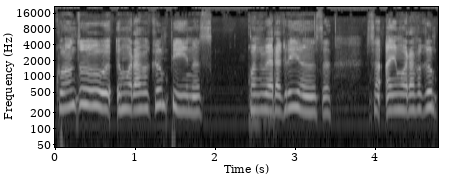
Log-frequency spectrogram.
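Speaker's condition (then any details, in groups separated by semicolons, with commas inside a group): Down syndrome; present since birth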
